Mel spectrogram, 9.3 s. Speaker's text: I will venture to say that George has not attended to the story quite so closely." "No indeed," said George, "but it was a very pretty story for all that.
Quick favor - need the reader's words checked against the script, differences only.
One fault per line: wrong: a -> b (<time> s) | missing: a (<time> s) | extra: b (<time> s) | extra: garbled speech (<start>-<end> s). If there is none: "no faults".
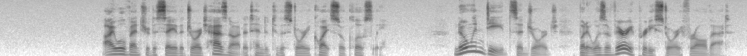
no faults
